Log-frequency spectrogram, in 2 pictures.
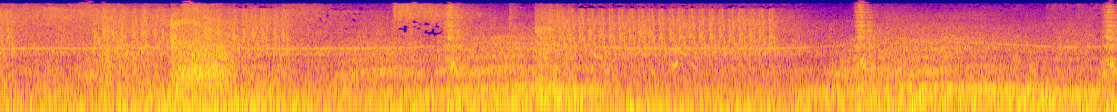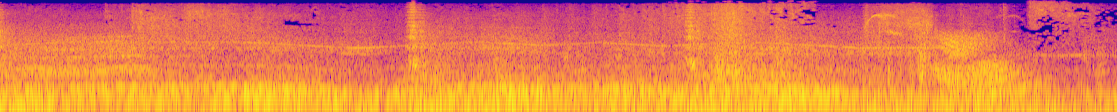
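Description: A flying craft's engine hums and wavers in pitch.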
